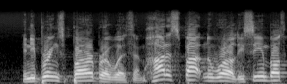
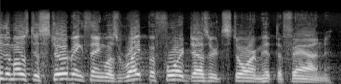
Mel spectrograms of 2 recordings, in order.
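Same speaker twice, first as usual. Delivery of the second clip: normal talking voice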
